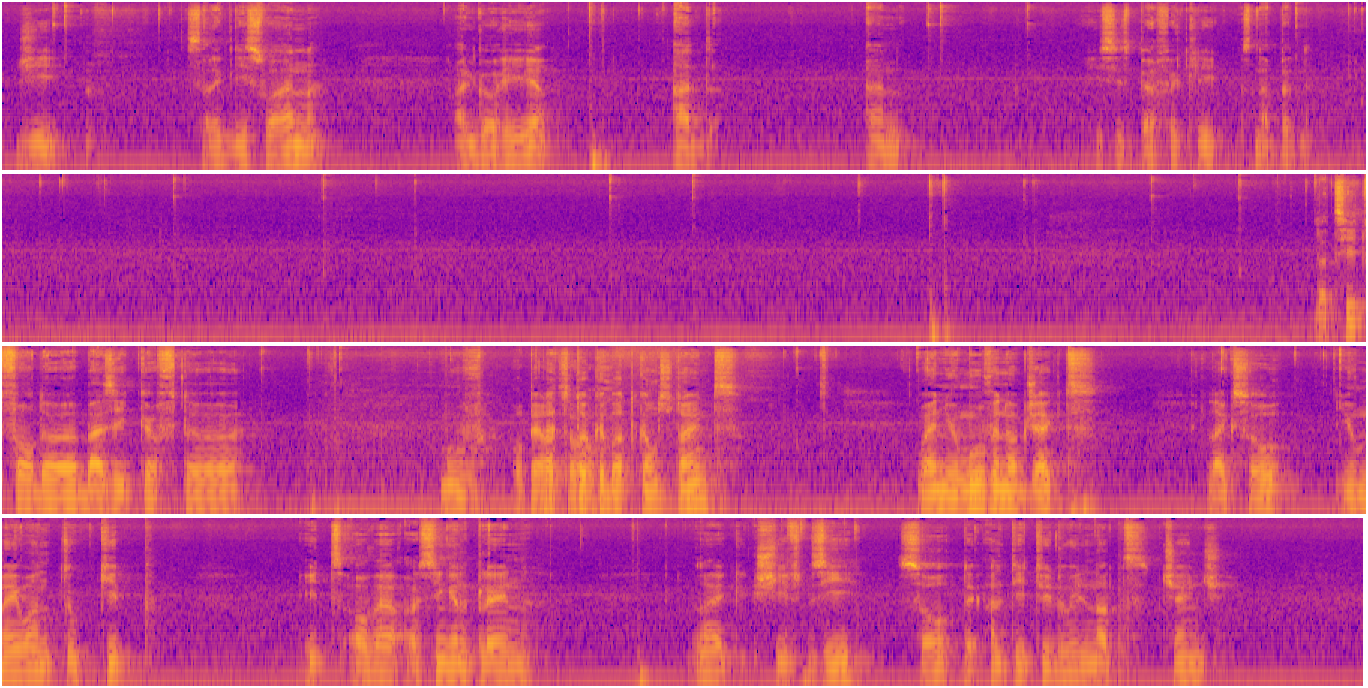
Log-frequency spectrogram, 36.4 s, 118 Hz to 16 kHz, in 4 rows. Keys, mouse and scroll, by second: 0.4 click, 3.9 a, 6.2 click, 6.9-8.7 middle drag, 9.0 scroll down 3, 9.4-9.9 scroll up 2, 10.3-11.3 middle drag, 11.9 scroll down 1, 13.2 middle click, 15.3 Tab, 15.9 scroll down 2, 16.8 middle click, 17.8-18.3 scroll up 3, 18.8 scroll down 1, 20.0 middle click, 22.7-23.5 scroll up 2, 23.5 middle click, 25.3 g, 26.4-28.3 drag, 32.5 shift+z.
